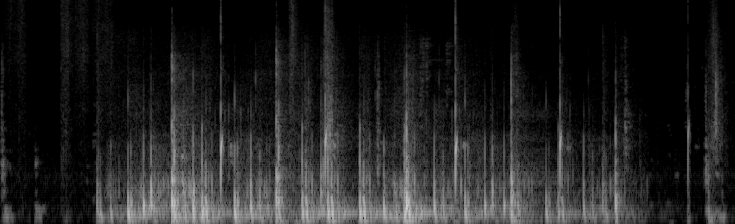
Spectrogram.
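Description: Rapid wooden knocks of an axe chopping wood.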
